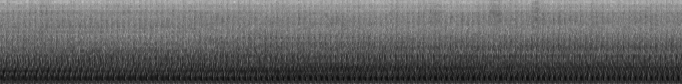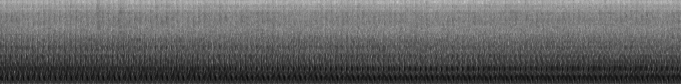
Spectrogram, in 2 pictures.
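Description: Heavy, steady rumbling drone with a constant low throb throughout the run; the machine is unusually loud, cause unclear.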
